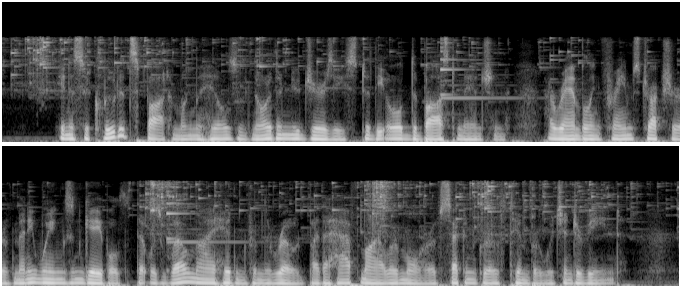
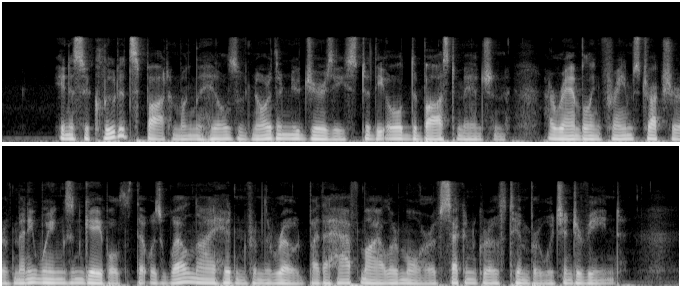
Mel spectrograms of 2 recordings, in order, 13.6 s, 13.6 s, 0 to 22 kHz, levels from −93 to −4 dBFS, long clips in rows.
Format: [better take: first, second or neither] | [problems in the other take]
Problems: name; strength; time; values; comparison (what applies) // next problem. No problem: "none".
second | background sound (Wind chime + Dishes, pots, and pans); 17 dB below the speech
